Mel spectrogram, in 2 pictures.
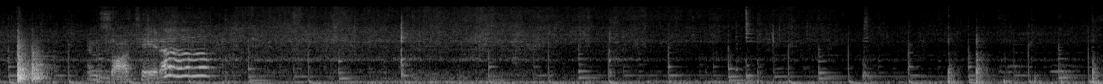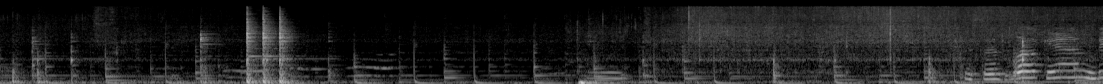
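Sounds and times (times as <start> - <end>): onions sizzling in a pot: 0.0 - 22.0
spoon knocking against pot: 13.0 - 14.1.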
